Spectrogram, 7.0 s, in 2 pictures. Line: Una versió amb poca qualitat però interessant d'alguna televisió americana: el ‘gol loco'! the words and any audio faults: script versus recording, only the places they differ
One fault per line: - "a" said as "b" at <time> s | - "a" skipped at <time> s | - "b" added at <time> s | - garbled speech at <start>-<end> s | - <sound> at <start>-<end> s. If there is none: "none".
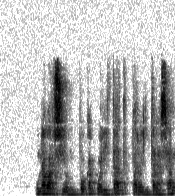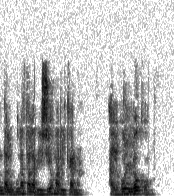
none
